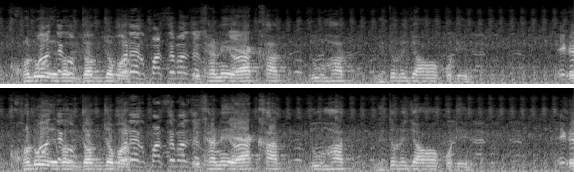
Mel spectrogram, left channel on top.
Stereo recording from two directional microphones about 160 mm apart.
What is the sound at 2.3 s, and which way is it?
Speech, 15° right (ahead or behind).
